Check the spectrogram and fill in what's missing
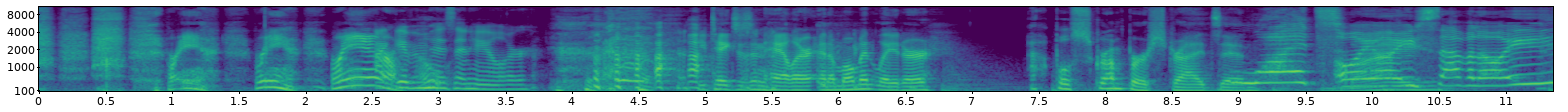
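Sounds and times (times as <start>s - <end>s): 
voice imitating panting: 0.0s - 2.8s
speech: 0.9s - 6.9s, 7.6s - 11.3s
laughter: 3.8s - 6.6s.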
